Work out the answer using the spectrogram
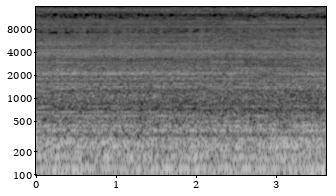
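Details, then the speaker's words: Attic gas furnace restarted after sensor reset, heat call by touching red to white wire: inducer fan starts first creating vacuum, steady even low rumble, no knocks or rattles; normal. "Again, this is start the first. Radiate vacuum, like what we said before."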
